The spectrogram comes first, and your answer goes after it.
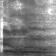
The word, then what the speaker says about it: Elo: It is Elo. As in hello. Okay, I think I've probably said it both ways is how I'm feeling right now, but um so so prior to Elo Life, you said you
